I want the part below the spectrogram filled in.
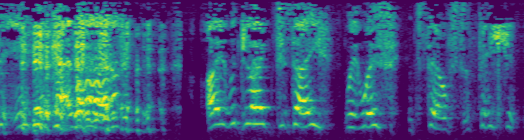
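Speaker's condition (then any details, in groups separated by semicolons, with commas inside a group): Cerebral palsy; cerebral palsy affecting all four limbs, physical only, cognition unaffected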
